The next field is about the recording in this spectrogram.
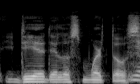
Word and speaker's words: Dia de los Muertos: Like it's like just a fun kind of thing, like really colorful, like the Dia de los Muertos would be. But man, that would be, did I say it right? – Dia de los Muertos. – Yeah, okay.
